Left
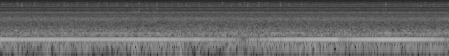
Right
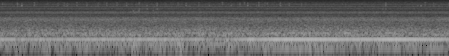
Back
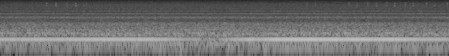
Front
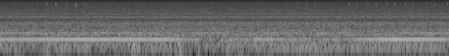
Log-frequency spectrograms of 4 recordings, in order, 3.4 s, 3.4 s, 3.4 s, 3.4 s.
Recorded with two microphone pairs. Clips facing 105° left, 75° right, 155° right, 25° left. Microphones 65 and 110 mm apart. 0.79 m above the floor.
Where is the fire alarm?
I don't hear a fire alarm.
